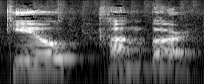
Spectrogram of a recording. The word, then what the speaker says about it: cucumber: Ở đây nè, giờ yêu diêu, thì nối vào là khờ yêu kiêu, nhấn âm đầu tiên. Ok, âm này mình sẽ nhấn ha. Còn những âm còn lại chúng ta sẽ xuống nè. Xuống nè, được chưa? Thì cái chữ này mình đọc là cucumber, cucumber, cucumber, cucumber.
